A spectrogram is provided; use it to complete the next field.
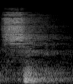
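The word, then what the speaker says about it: שׁין: The next one is shin. The dot has shifted from here to here. So it is pronounced as sh.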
